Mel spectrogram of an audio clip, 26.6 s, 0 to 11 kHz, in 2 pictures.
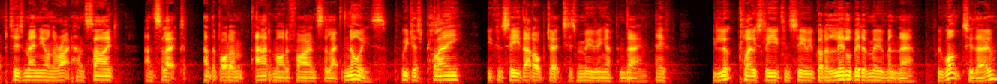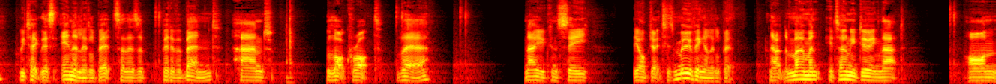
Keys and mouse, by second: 3.3-5.0 drag, 8.7-11.2 middle drag, 15.3 g, 17.1 i, 19.5-21.3 drag, 26.0-26.5 drag.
